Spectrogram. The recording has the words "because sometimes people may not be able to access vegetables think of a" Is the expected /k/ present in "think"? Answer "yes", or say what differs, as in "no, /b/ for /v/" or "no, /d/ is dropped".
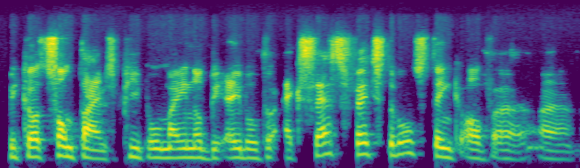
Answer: yes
